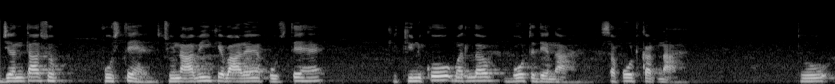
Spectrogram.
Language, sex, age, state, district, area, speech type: Hindi, male, 30-45, Bihar, Vaishali, urban, spontaneous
